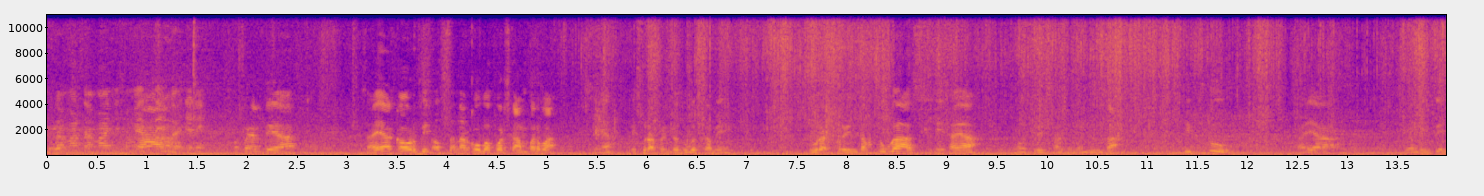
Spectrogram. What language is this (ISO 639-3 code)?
ind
